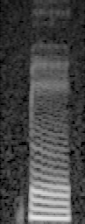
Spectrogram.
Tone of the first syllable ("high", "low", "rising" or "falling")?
low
